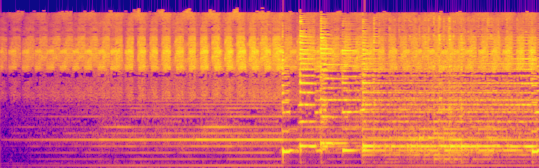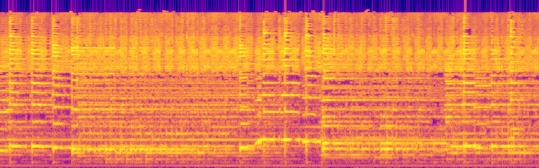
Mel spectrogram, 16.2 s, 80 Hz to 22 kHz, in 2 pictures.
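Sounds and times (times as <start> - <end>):
crickets chirping: 0.0 - 16.1
sustained musical drone: 1.6 - 16.1
brighter instruments: 4.0 - 16.1.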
